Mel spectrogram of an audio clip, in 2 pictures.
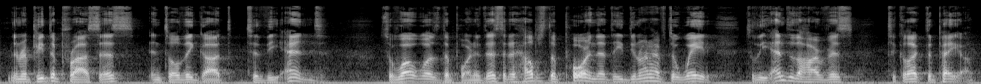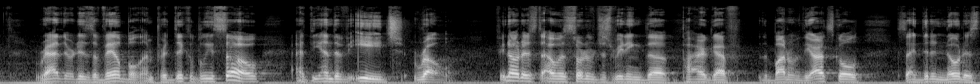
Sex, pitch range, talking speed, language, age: male, 100-130 Hz, 225 wpm, English, 50-69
